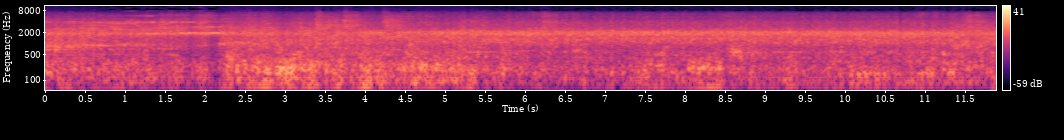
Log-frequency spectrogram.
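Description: Automatic log sawing line running: a loud, steady din of saw motors and chain conveyors, with clattering as logs move along. The sound changes about two seconds in.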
